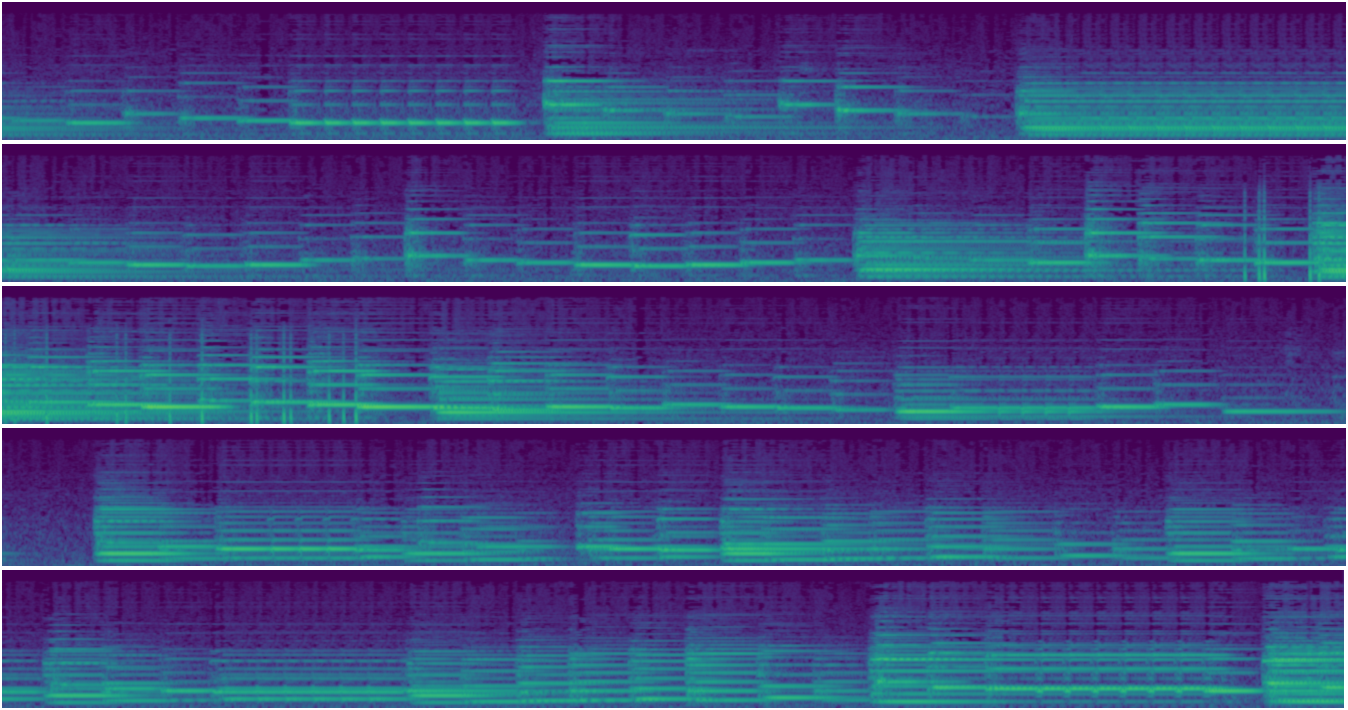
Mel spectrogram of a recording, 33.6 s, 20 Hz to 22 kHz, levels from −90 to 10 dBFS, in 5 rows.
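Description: The audio stutters six times from repeated frames, where a short block of compressed frames is played over and over before the sound moves on. The events fall at 1.60–2.58 s, 5.48–6.88 s, 18.42–18.88 s, 21.50–21.92 s, 28.14–28.84 s and 32.07–32.90 s. Each repeats a block of about 139 ms, except at 18.42 s, where the block is 116 ms. That block is replayed between three and ten extra times, adding from 0.42 s to 1.39 s of duration per event. A waveform shows identical segments tiled end to end, and a spectrogram shows the same pattern stamped repeatedly. From 12.93 to 15.22 s, a train of clicks ticks over the sound, around 20 sharp pops at roughly eight per second with uneven spacing. They peak at about 15 dB above the programme level. On a waveform they appear as narrow spikes standing clear of the surrounding signal. On a spectrogram they are thin full-height vertical lines. The likely cause is electrical interference or a faulty connection or power supply injecting pulses.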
